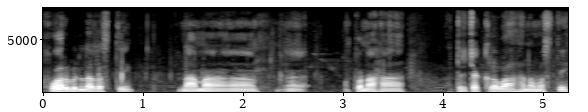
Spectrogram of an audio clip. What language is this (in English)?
Sanskrit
